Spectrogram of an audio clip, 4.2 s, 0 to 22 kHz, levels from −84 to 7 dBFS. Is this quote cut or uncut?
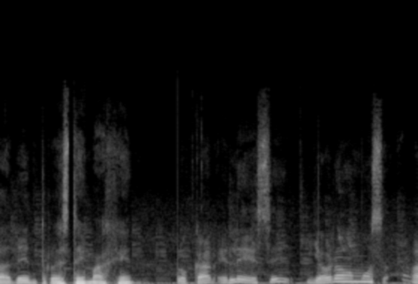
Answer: cut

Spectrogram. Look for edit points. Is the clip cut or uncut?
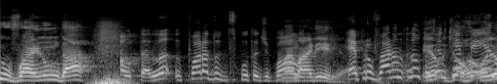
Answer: cut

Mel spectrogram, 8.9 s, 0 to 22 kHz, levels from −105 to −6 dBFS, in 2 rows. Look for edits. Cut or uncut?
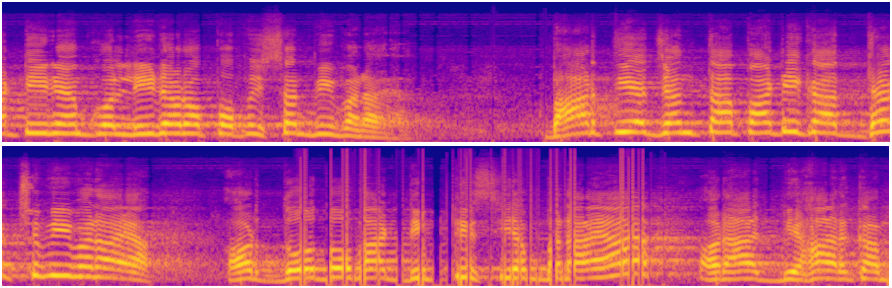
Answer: uncut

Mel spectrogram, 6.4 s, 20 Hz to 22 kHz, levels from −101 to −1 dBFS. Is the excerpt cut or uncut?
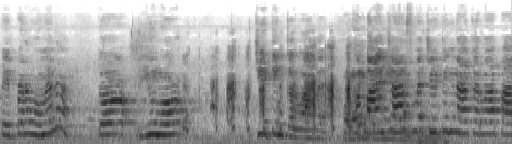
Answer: uncut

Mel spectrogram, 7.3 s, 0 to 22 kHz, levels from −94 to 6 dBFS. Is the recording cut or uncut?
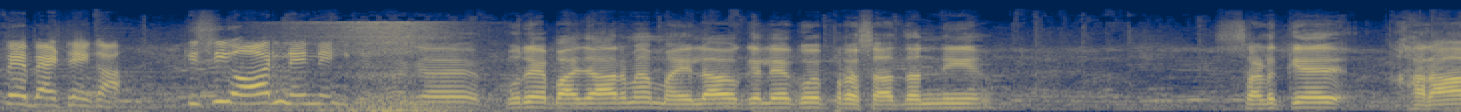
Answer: cut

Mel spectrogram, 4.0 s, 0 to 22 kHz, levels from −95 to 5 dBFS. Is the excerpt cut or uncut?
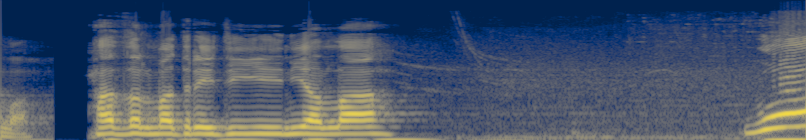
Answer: uncut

